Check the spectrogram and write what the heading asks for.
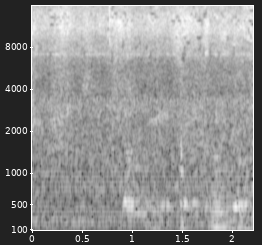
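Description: A steady low buzzing hum. Faint, indistinct murmured voices join in about a second in.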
